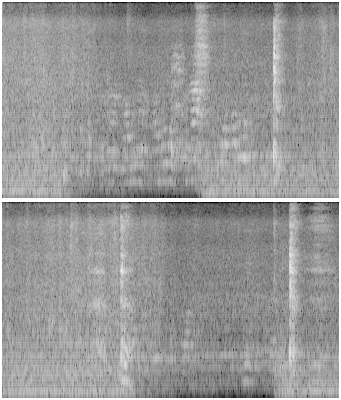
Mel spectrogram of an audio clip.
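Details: Child coughing during cold and flu season, with nausea, dizziness and vomiting mentioned: about four short, sharp cough bursts over steady low vehicle or room rumble, a recurring cough during a cold.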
